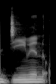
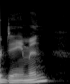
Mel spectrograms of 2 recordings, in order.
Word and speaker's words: daemon: So a note to anybody, it can be pronounced either demon or daemon. Apparently, they actually mean the same thing.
